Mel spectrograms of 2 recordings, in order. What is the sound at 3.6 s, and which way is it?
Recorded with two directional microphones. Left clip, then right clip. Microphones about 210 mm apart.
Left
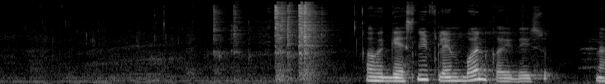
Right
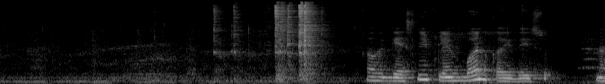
Speech, 45° left (ahead or behind).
